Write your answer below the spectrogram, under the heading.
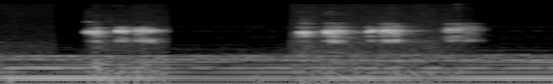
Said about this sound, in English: Is that a frog? Yep. Sir Friedrich Hopper, at your service. Fred to his friends. Hey, that's the bullfrog from the crime scene photo. The very same.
